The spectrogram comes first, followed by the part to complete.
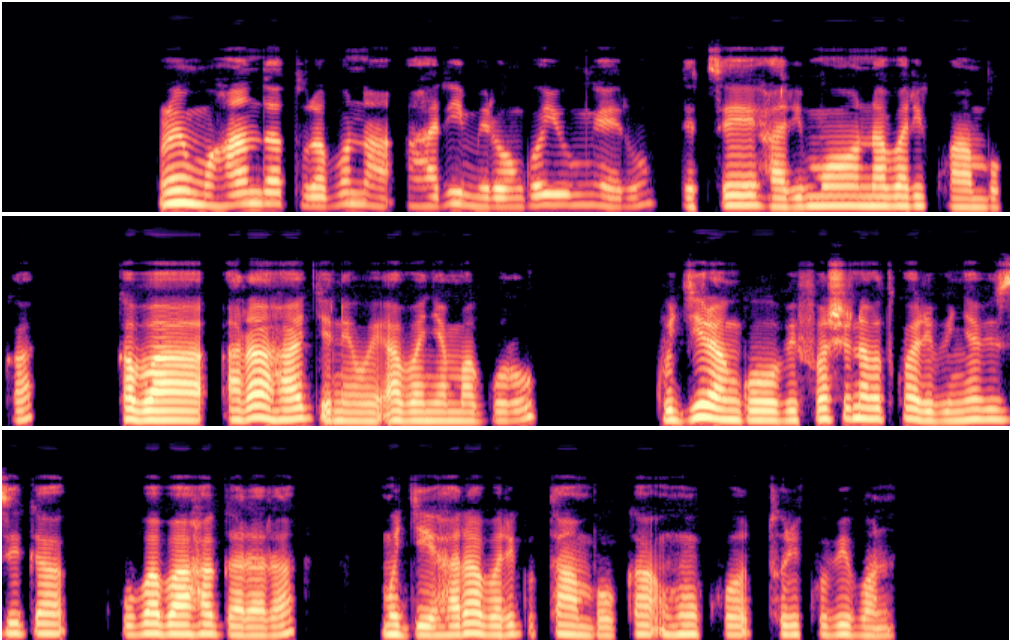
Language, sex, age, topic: Kinyarwanda, female, 50+, government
